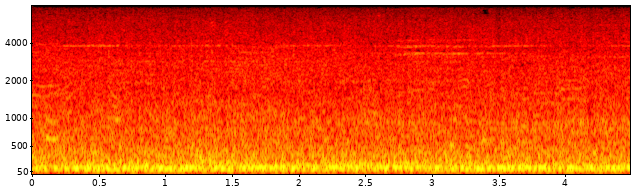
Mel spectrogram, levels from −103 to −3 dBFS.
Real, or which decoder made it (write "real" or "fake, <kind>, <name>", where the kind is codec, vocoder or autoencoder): real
